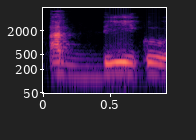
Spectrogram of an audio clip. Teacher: lamnya masuk ke dal. Karena dal termasuk yang syamsiyah.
